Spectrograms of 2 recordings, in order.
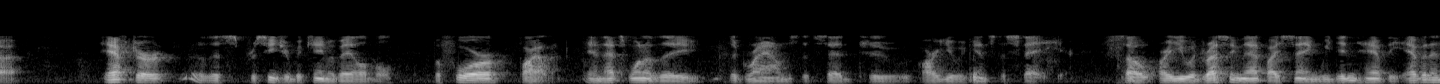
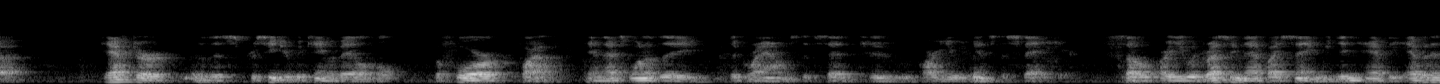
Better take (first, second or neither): first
